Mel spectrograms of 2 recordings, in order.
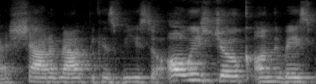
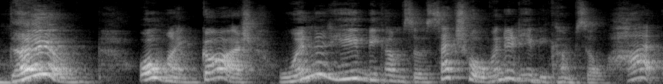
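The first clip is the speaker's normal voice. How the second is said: loud, higher, gushing at first; turned-on amazement; 4 semitones higher, 7 dB louder than usual. Acted. Woman marveling at how sexual he became, turned on. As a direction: burst out impressed, then ease off. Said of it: "really turned on to where she's like".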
